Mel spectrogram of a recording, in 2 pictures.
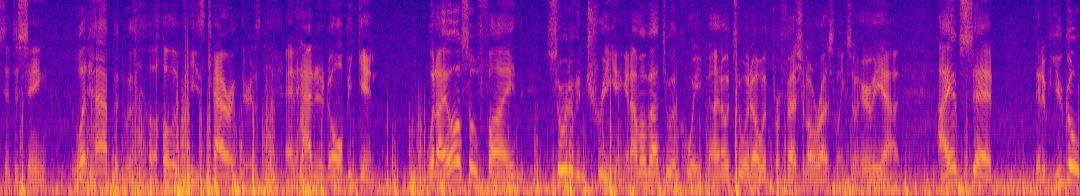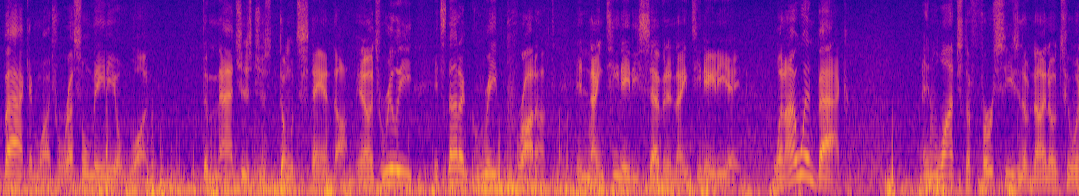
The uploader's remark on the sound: Recorded from a beach in North Carolina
